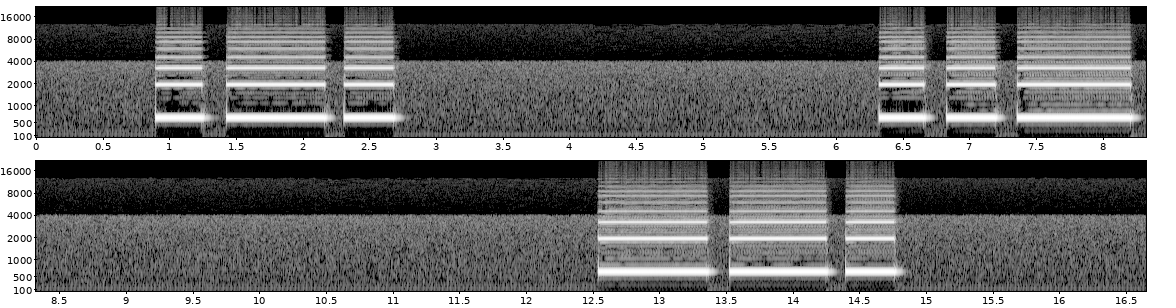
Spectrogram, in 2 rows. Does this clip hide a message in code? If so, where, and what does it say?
Yes: Morse code from 0.9 to 14.8 s, heard as a keyed tone, about 5 wpm, 650 Hz. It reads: R U G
